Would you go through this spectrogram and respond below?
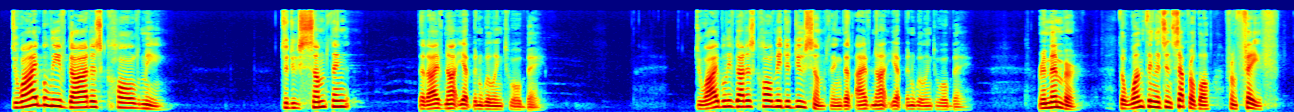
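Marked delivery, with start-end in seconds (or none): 0.2-14.5 very slow, deliberate, weighted reading. Closing a talk, the speaker reads questions for listeners to ponder, very slowly. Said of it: "I'm going to read them very slowly".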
